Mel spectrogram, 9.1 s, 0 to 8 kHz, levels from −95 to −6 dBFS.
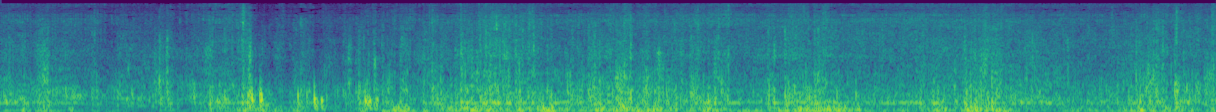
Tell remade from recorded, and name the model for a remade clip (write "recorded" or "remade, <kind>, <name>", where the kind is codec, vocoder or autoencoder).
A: recorded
